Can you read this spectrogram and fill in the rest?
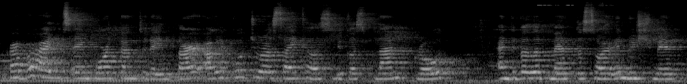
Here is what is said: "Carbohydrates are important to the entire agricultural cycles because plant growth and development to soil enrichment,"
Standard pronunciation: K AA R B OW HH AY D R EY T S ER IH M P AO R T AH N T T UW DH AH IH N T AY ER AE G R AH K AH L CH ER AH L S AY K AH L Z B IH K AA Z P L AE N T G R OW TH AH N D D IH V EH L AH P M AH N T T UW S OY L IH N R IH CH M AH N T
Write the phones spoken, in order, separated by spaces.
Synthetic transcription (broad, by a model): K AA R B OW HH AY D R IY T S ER IH M P AO R T AH N T T UW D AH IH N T AY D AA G R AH K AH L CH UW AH L S AY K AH L S B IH K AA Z P L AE N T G R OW T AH N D D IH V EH L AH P M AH N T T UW S OY L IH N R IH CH M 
